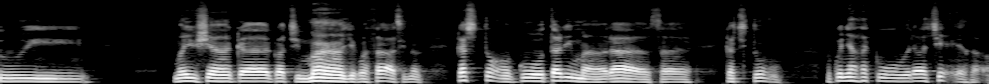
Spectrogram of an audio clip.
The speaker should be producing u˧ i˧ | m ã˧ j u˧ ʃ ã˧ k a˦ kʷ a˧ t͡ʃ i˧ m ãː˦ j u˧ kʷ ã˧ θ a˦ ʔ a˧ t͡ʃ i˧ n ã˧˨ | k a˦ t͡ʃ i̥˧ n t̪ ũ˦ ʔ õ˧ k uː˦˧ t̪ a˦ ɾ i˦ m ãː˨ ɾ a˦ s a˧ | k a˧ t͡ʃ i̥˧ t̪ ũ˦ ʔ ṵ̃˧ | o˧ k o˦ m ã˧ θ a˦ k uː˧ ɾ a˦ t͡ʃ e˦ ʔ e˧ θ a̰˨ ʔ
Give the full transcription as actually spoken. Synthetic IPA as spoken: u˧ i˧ | m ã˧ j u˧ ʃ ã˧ k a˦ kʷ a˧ t͡ʃ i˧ m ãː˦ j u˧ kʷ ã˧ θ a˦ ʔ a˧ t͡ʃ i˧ n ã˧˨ | k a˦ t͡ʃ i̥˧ t̪ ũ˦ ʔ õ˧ k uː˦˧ t̪ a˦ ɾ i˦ m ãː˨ ɾ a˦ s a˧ | k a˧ t͡ʃ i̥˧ t̪ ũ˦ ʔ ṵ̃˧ | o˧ k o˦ ɲ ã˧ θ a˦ k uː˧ ɾ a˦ t͡ʃ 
